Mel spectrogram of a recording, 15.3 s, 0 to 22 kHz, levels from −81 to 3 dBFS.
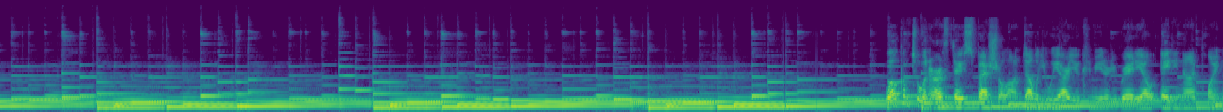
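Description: Lost LE Audio frames at 11.63 s: a gap of about 7.5 ms, which fits a single dropped Bluetooth LE Audio frame. The LC3 decoder had no data for that slot, so it filled it by repeating the previous frame's spectrum with its phase signs randomised. Because the loss is so short, no fade sets in. Any tone there turns into a brief noisy smear, a quick rough blip before the sound carries on.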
